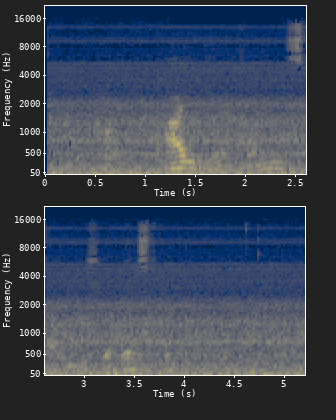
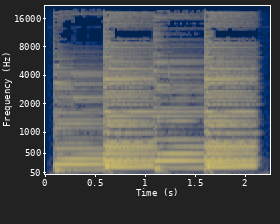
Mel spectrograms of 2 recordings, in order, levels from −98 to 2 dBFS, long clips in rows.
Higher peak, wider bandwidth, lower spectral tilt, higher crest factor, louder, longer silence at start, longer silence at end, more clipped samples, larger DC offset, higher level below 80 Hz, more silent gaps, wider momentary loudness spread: second, -12 dBFS vs -4 dBFS; second, 15 kHz vs over 20 kHz; first, -6 dB/octave vs -4 dB/octave; about the same, 22 dB vs 18 dB; second, -36 LUFS vs -20 LUFS; about the same, 0.05 s vs 0.1 s; about the same, 0 s vs 0.1 s; neither; neither; first, -42 dBFS vs -56 dBFS; neither; first, 15 LU vs 7 LU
